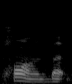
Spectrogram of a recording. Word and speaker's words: pain: I think it's pronounced pawn, but it's actually spelled pain, Pain.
